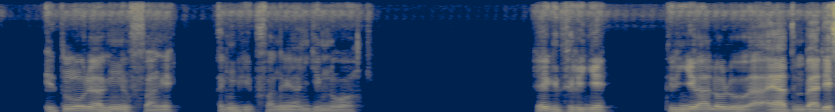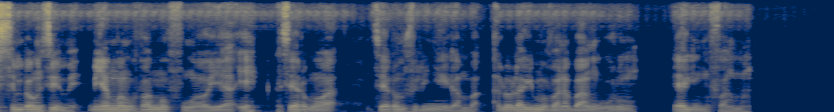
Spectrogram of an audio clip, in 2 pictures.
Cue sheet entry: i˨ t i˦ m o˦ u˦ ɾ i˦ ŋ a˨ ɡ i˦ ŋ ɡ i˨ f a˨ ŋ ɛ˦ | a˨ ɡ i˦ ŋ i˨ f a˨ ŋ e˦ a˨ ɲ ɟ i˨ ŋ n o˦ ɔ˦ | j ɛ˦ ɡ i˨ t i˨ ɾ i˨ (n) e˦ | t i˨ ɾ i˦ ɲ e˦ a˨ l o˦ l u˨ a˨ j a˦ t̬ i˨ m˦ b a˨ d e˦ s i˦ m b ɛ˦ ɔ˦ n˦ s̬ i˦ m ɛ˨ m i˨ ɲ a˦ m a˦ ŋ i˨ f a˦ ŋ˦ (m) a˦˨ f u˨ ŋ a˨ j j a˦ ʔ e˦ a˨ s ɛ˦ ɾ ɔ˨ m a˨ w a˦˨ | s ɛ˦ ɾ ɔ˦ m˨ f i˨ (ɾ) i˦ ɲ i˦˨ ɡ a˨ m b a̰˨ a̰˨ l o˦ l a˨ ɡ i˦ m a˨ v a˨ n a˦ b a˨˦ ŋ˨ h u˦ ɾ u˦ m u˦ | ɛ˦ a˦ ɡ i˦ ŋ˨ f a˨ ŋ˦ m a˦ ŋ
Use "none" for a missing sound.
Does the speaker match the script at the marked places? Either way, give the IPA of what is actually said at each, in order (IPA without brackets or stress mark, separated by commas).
ɲ, m, ɾ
